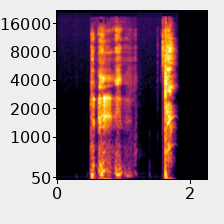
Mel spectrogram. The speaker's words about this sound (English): Sorry for the brief delay there. Had a little bit of a cough.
